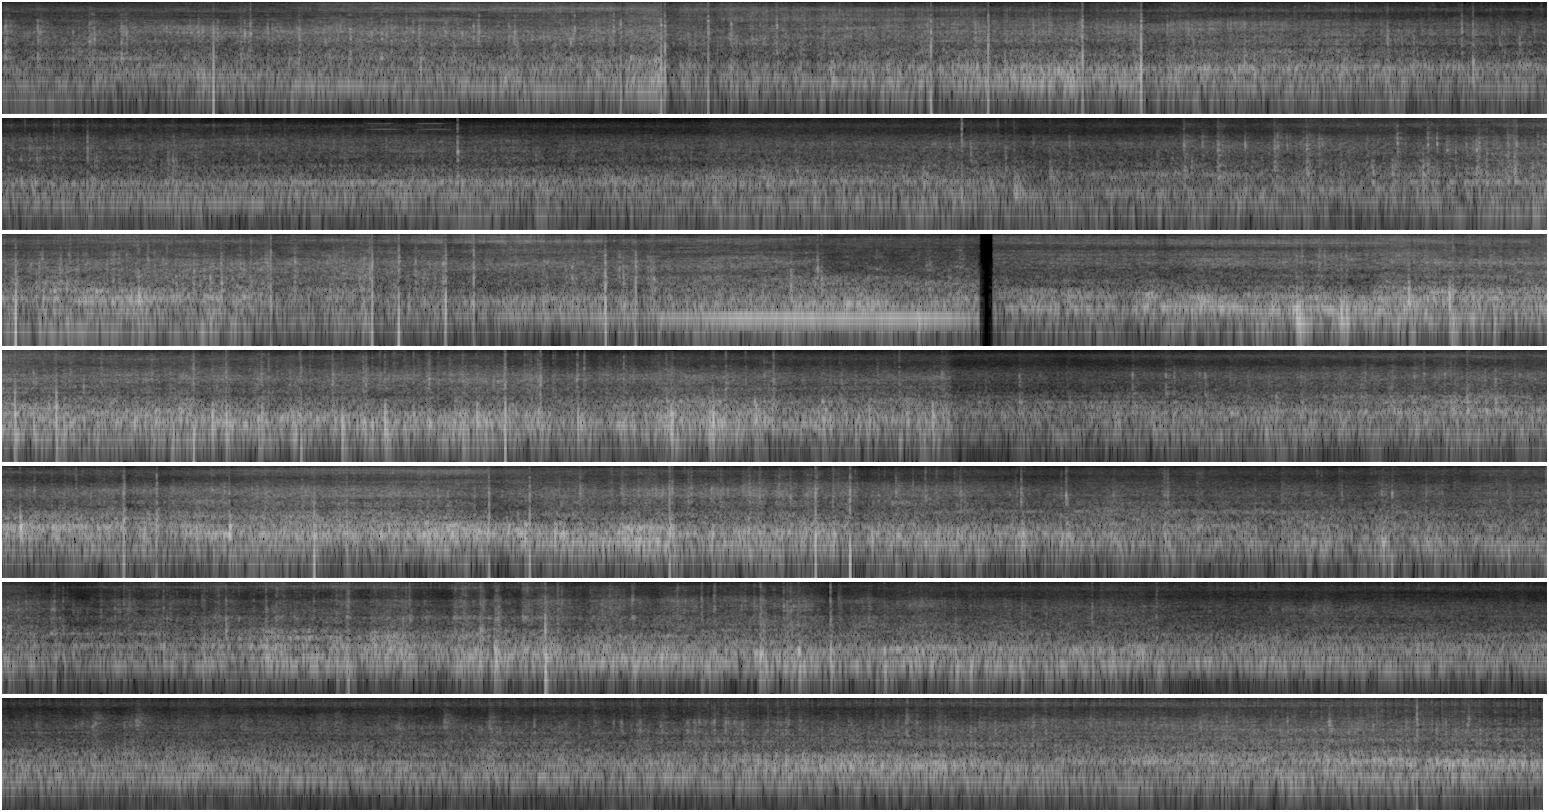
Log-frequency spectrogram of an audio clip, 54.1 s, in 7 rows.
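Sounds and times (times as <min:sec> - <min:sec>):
model train wheels clicking on rails: 0:00.0 - 0:54.0
small electric motors whirring: 0:00.1 - 0:09.0, 0:14.0 - 0:27.3.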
